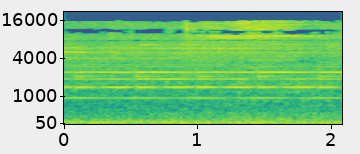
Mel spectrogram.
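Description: Union Pacific double-stack intermodal freight train rolling past, its cars giving a steady low rumble on the rails. Over it, the grade crossing's new electronic bell rings steadily with a high tone.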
